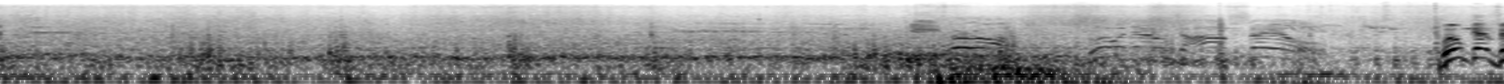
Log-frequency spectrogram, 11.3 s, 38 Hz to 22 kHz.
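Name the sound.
gusty wind at sea while sailing a ship, from the video game Assassin's Creed 3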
